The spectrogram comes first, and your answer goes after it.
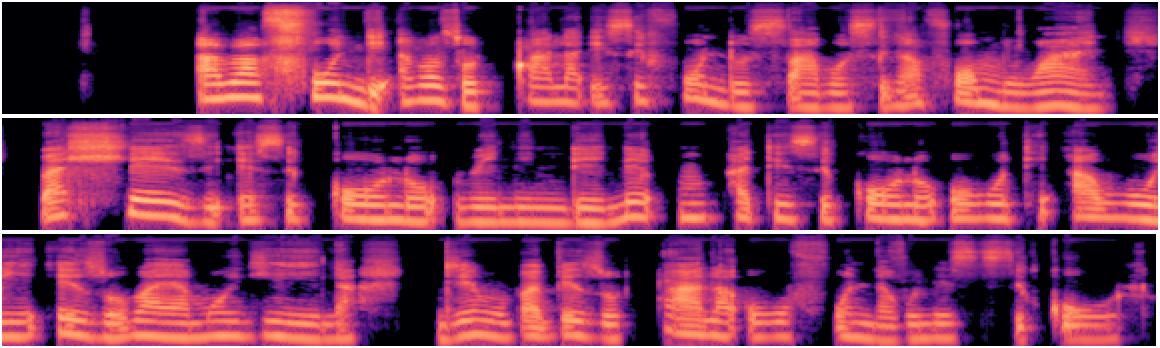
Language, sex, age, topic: North Ndebele, female, 25-35, education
